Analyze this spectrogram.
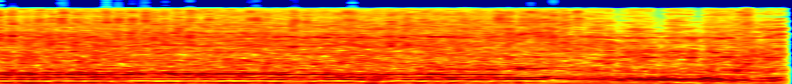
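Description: A petrol string trimmer hums steadily, then winds down.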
